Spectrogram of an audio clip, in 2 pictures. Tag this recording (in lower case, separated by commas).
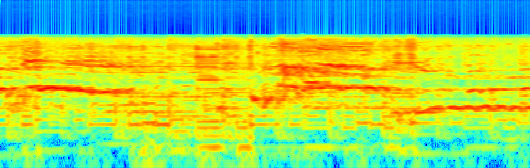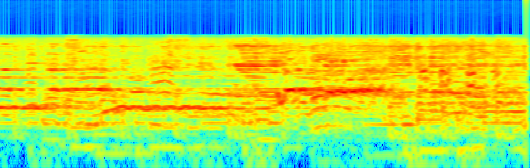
music, female singing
